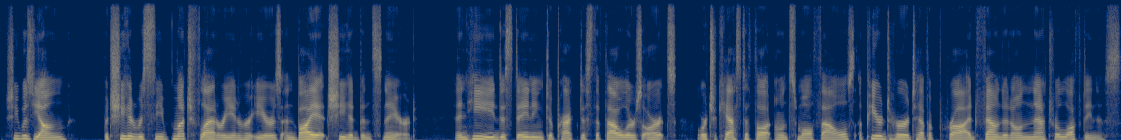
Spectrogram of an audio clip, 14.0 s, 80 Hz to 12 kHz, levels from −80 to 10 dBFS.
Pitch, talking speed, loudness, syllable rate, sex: 180 Hz, 195 wpm, -20 LUFS, 5.0 syllables/s, female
